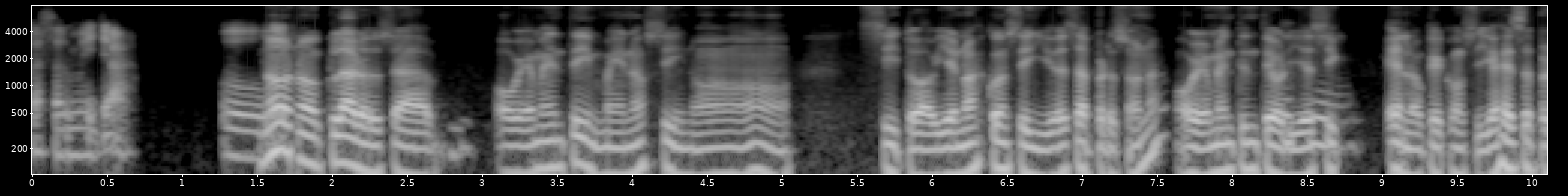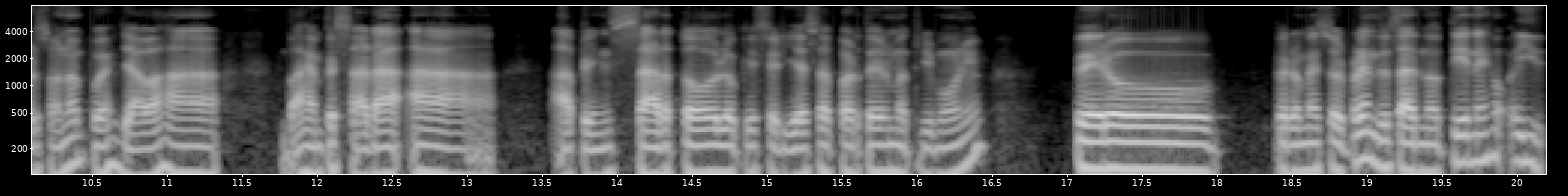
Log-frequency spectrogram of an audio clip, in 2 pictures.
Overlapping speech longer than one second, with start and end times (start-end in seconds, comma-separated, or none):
none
